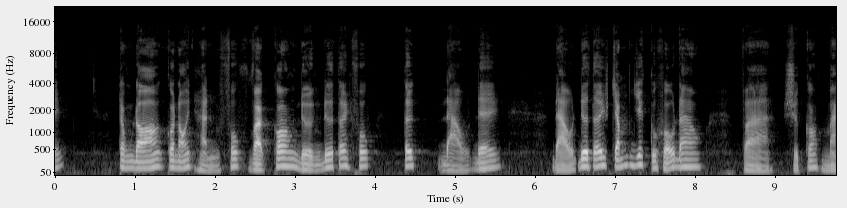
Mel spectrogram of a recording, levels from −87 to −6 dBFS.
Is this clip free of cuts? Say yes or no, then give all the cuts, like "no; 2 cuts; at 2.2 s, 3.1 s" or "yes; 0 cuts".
no; 4 cuts; at 1.7 s, 3.7 s, 6.5 s, 6.9 s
